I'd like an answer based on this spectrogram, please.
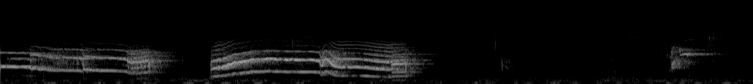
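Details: A litter of seven newborn Labrador Retrievers, born May 24, 2021, with mother Belle, indoors on a live puppy cam on 4 June. Sustained tonal whines swoop up and down over several seconds, then fade into a faint yelp and a small squeak.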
